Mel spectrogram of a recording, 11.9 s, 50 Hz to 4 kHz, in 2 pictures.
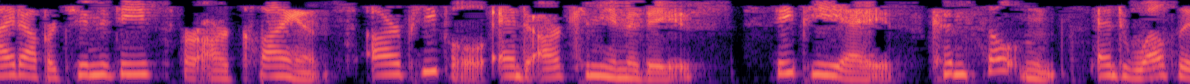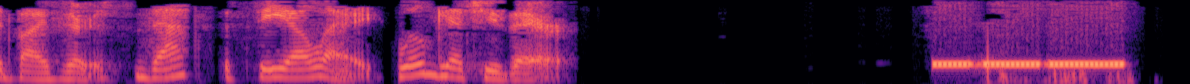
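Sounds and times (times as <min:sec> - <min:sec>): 
speech: 0:00.0 - 0:08.9
telephone ringing tone as a call is put through to reception: 0:10.6 - 0:11.7.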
